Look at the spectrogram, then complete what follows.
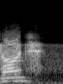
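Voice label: "Dodge", English; Ka-50; Player Callsign; DCS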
